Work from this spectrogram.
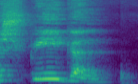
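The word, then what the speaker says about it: Spiegel: ये देखें, अगला लफ्ज है स्पीगल, क्या बनेगा? आई ई इकट्ठा आ गया, आई इकट्ठा आ गया तो क्या बनेगा? ई बनेगा, स्पी और गल, स्पीगल, ठीक है, स्पीगल, सही है।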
